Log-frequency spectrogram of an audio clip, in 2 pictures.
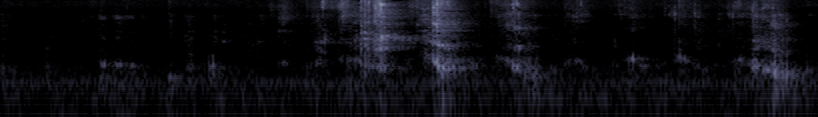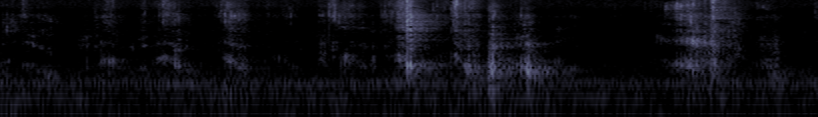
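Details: Indoors, five-month-old Golden Retriever Connie, female, chomps on assorted vegetables. Loud crunchy bites cluster in two bursts, with lighter chewing between them and a constant faint hum.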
